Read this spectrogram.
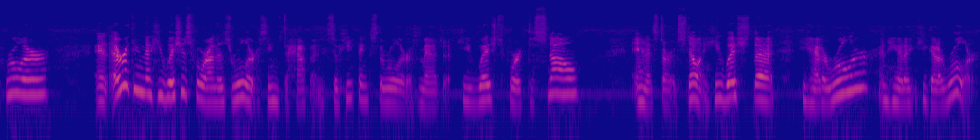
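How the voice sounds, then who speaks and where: A woman's voice: fairly high pitch, dry recording. A woman casually reviewing books on her vlog at home, chatty and rambling with lots of fillers and restarts. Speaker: book vlogger. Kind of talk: casual book review chat.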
